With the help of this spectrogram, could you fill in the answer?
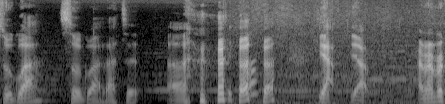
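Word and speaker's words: Xigua: And I should say it's actually pronounced Sugua. That's it. Yeah. I remember calling him Jigua, and she's like, "That's not how you say it."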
